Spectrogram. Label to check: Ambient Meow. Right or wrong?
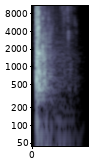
Wrong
